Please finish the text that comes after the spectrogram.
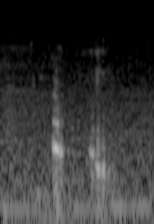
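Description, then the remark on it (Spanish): A female dog lying beside the speaker lets out two short, soft whimpers about half a second apart, close by and fairly quiet, with no one talking. “Tengo al perro al lado.”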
